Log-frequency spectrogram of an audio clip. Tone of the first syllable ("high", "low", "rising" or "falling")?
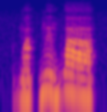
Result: low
